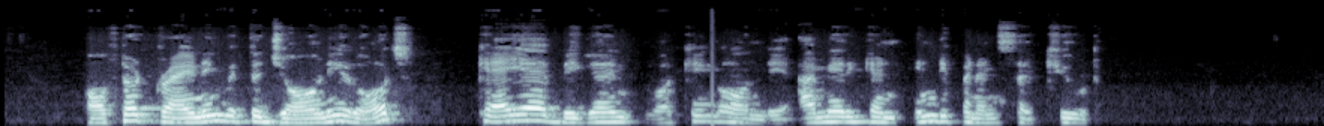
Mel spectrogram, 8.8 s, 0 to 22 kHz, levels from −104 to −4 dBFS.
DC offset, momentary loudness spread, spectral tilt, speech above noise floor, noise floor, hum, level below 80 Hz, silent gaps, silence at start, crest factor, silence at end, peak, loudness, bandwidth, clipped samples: under 0.1%; 12 LU; -6.5 dB/octave; 62 dB; -78 dBFS; none; -64 dBFS; none; 0.6 s; 16 dB; 1.6 s; -2 dBFS; -17 LUFS; 9.6 kHz; under 0.1%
